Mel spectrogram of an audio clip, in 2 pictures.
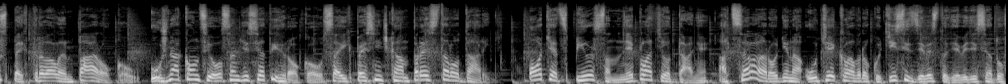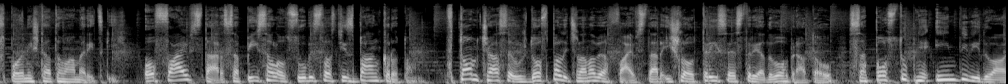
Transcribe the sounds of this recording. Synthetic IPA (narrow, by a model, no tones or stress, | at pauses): uːspɛxt̪r̩ʋalɛnpaːɾɔ̰kɔ̰ʊuʒnakɔnt͡siɔsɛmɟɛsɪat̪iɣɾɔ̰kɔ̰ʊsaixpɛsɲit͡ʃkaːmpɾɛst̪alɔd̪aɾḭcɔcɛt͡spilsɔnɲɛplacild̪a̰ɲɛ̰ʔa̰t͡sɛlaːɾɔɟinaʔucɛklavɾɔkucisiːd͡zɟɛʋɛt͡sst̪ɔɟɛʋɛɟɛsɪad̪ɔxspɔjɛniːxʃt̪aːt̪ɔʊamɛɾḭt͡skḭːx | ɔfajfst̪a̰ɾsapiːsalɔfsuːʋislɔscizbaŋkɾɔt̪ɔ̰m | ft̪ɔmt͡ʃasɛuʒd̪ɔspɛlit͡ʃlɛnɔʋɪafa̰jfst̪aɾiʃliɔt̪ɾisɛst̪ɾiad̪ʋɔɣbɾa̰t̪ɔ̰ʊsapɔst̪upɲɛʔind̪iʋid̪ua̰ː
